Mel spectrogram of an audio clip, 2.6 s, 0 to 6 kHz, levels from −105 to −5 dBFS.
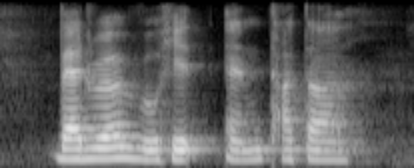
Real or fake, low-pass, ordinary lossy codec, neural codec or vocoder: real; 5.4 kHz; none; none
